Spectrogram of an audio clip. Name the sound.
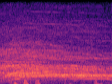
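audience screaming and cheering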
